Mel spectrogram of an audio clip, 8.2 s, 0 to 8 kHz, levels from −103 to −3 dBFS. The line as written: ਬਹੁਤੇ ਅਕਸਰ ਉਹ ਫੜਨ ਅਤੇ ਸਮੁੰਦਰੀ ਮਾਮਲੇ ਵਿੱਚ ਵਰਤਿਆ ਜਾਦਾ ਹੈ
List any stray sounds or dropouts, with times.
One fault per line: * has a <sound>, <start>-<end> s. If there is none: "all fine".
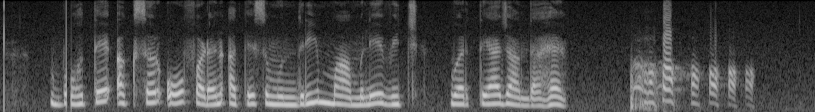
* has a dropout, 0.7-0.7 s
* has a laugh, 6.3-7.6 s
